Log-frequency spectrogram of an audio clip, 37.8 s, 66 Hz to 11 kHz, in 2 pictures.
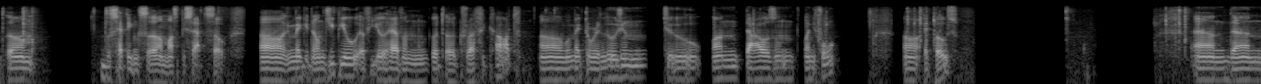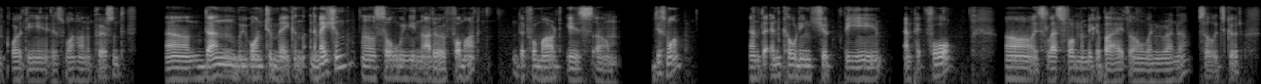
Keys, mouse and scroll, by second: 3.1-7.8 drag, 8.2-12.9 drag, 13.9 BackSpace, 15.7-18.0 drag, 19.3-23.1 drag, 26.1-28.3 drag, 30.1-33.4 drag.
